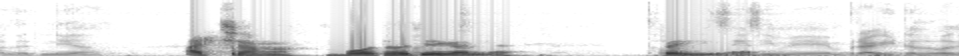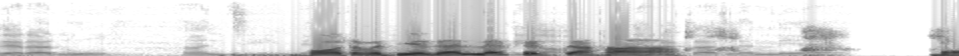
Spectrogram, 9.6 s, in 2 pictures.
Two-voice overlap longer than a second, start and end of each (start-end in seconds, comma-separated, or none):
6.4-8.2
